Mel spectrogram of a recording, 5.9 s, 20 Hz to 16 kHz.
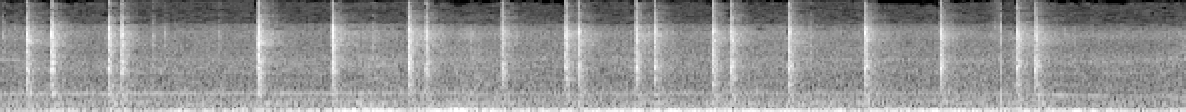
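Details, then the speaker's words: Brother DCP-L2541DW printer at power-on. Sharp uneven clicks rattle over a faint steady motor hum: clicking gear noise at power-on. "इसमें क्या प्रॉब्लम आ रही है, जब भी हम इसको ऑन करते हैं तो देखिए इसमें नॉइज़ प्रॉब्लम आ"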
